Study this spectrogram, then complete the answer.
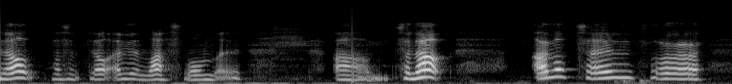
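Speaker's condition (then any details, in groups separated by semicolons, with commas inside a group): Tongue cancer surgery; most of tongue removed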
